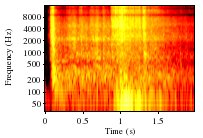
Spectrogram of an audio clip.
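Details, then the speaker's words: Over-40-year-old VW T2 Bay Window camper, cold, started after 18 months parked: the starter cranks with a brief rough catch that fades out without running, a crank no start, and the battery may be dying. "it nearly started on the second one it sounds like the battery might have died"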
